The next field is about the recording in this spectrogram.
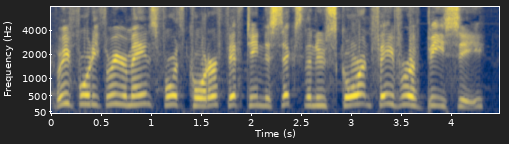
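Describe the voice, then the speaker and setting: A young man calling a college game as a radio play-by-play announcer, with brisk, precise calls that lift sharply on scoring plays. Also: very high voice, fairly even intonation, soft background music.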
